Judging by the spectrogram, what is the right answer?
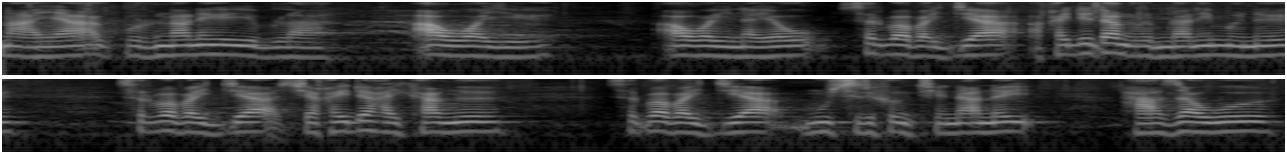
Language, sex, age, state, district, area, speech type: Bodo, female, 60+, Assam, Baksa, urban, spontaneous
